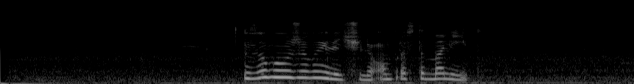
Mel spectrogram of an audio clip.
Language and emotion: Russian, neutral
